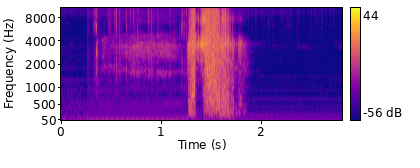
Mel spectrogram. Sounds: Sneeze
